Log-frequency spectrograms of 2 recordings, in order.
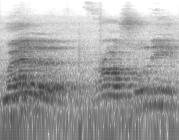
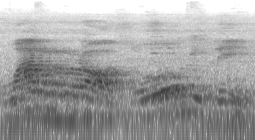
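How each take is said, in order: First: The L is clearly pronounced before the R. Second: The L merges into a doubled R sound. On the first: The speaker calls it wrong. "Bukan wal rosuli" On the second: The speaker calls it right. "tapi warrosuli"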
